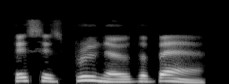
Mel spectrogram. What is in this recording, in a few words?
low; Animal friends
